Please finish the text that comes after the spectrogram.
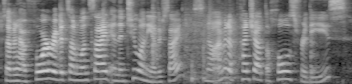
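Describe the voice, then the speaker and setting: A woman's voice: on the high side, animated, quick pace, a bit bright, a little hiss or hum. A woman hosting a sewing tutorial, chatty and upbeat as she explains each step while she works. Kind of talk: casual step-by-step craft tutorial.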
